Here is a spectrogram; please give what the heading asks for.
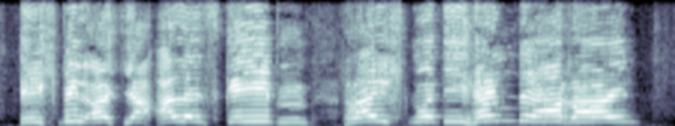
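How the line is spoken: Shouting as loud as possible. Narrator (German): schrie Daumestick noch einmal, so laut er konnte

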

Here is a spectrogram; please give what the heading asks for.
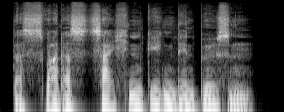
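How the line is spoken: Whispering while walking. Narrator (German): flüsterte Kolaou Elm zu

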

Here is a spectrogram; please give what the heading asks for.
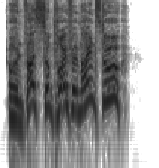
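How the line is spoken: Roar. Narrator (German): brüllte er

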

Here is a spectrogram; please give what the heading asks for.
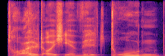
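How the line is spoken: Bellowing. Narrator (German): brüllte

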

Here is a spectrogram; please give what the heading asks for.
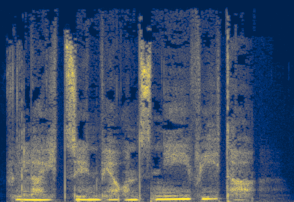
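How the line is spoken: Whisper. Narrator (German): flüsterte ich

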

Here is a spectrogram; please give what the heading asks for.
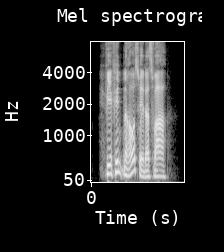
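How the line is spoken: Calling out. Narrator (German): rief Roughshot

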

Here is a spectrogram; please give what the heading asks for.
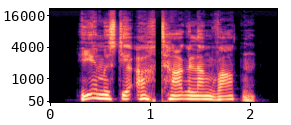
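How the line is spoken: Plain. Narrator (German): sagt Jesus

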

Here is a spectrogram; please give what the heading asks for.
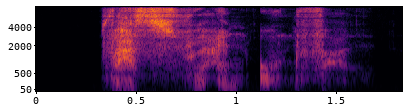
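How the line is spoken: Whispered. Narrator (German): flüstert mir der Arzt zu

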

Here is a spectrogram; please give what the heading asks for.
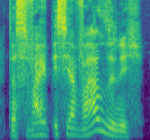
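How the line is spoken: Muttered. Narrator (German): murmelte

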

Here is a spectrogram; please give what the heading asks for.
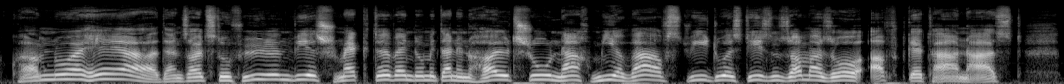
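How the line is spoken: Roaring. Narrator (German): brüllte Stern

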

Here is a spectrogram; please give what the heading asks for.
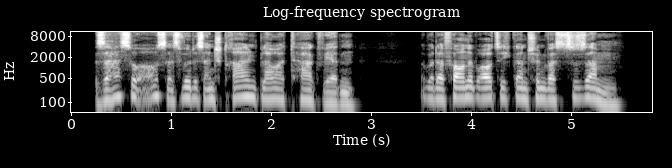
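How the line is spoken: Sigh. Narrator (German): seufzte

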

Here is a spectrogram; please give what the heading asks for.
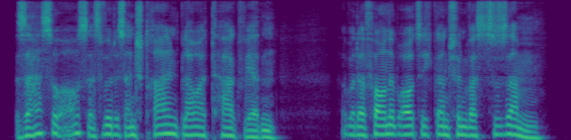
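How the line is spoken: Sigh. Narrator (German): seufzte sie

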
